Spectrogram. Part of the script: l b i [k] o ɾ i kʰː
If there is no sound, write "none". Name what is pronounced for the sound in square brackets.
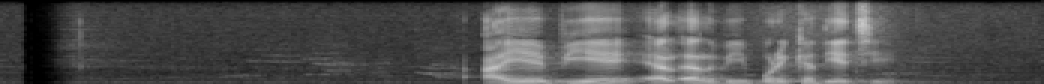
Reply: p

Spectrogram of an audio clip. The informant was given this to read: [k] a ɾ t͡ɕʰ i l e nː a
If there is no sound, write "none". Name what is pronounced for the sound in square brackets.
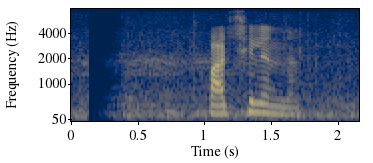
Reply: p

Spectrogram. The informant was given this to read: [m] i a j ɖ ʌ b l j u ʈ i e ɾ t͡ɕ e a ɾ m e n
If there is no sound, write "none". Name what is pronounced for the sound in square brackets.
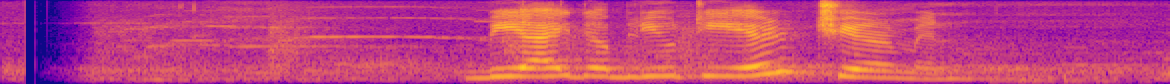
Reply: b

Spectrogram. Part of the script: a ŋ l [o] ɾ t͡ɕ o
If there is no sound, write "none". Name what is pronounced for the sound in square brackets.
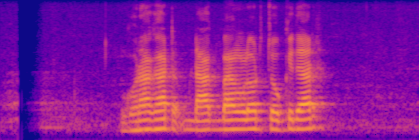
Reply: o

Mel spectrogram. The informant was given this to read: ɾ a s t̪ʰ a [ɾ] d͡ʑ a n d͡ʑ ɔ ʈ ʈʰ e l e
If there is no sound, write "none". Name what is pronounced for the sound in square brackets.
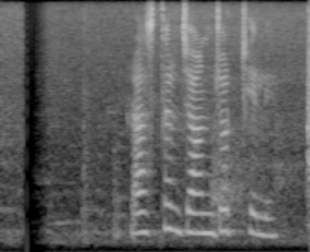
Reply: ɾ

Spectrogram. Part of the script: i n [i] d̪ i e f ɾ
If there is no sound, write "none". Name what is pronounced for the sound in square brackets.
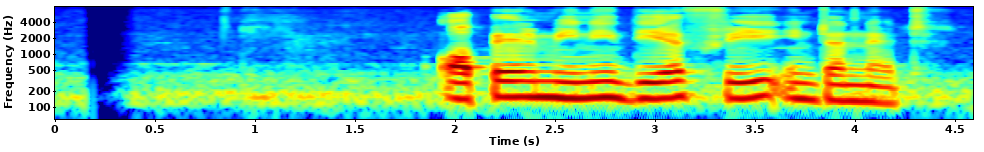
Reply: i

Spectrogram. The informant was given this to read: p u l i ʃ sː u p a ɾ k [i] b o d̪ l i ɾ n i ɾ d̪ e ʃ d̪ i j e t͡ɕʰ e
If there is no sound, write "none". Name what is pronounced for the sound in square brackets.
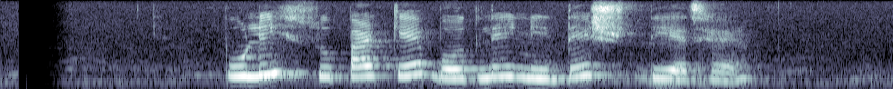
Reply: e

